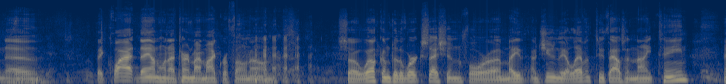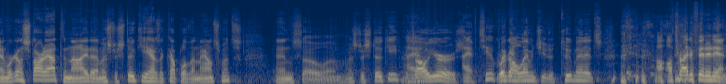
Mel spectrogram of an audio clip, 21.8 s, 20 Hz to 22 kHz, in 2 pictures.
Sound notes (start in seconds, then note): 3.8 laughing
